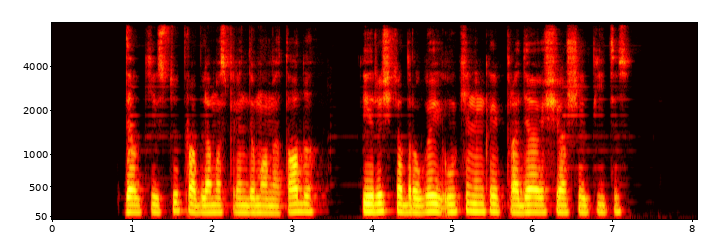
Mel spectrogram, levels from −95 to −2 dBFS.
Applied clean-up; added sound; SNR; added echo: neural mask model DeepFilterNet 3.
